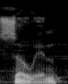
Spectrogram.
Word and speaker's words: Samhain: That ancient ritual, known as Samhain, pronounced Samhain, would eventually evolve into the celebration we know today.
